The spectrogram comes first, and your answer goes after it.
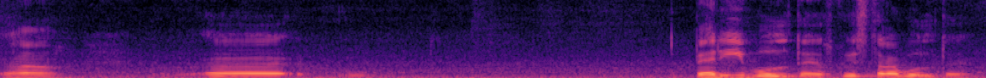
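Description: A man's voice: mid-range voice, takes it slowly, dark tone, slight background noise. A man, teaching a casual coding lesson and chatting his way through each step. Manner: chatty, explains step by step with frequent "ṭhīk hai". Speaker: programming instructor.

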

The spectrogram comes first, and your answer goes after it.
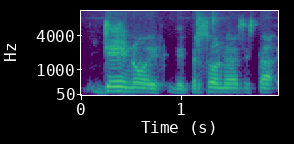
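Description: A man's voice: fairly high pitch, a little slow, highs cut off. A Peruvian man with a Peruvian Spanish accent, a guest in a casual interview, telling stories animatedly and acting out the dialogue. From Peru. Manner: animated storyteller, acts out quoted dialogue.

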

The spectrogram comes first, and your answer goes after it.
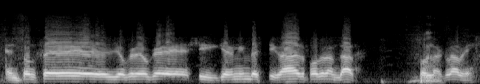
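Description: A man's voice: mid-range voice, flat delivery, unhurried. A man calling into a radio talk show over the phone, speaking with indignation and accusation. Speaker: radio caller. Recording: muffled dry phone line.

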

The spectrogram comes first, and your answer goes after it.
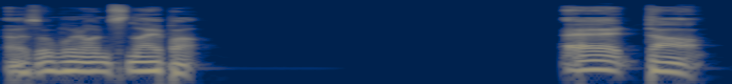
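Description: A man commenting on his own gameplay, excitable, swearing and repeating panicked exclamations. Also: low voice, measured pace, vocal fry, dry recording. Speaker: let's play gamer.

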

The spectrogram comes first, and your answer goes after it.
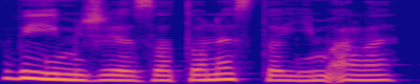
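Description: A woman's voice: fairly low pitch, mellow, close to an everyday voice. A woman reading the lines of a nervous, frightened young hotel maid with a slight Italian accent, anxious and defensive, in an audiobook. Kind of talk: audiobook character voice.

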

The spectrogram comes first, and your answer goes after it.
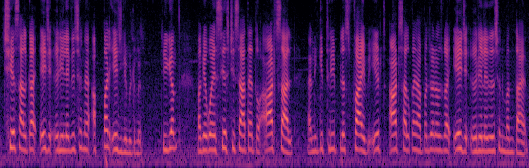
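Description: A man walking viewers through a job notice in a voice-over on a screen recording. He talks in a chatty way, keeps checking that listeners follow, and reads English passages slowly. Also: very high voice, fairly bright tone. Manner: chatty, repeats "okay" to check understanding. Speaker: online job-notice explainer.

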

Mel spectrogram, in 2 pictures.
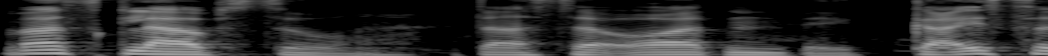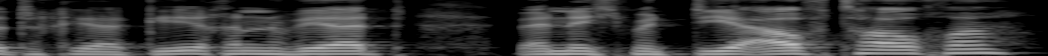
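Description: A woman's voice: rumbling low, takes it slowly, vocal fry, voice pushed down, heavily acted. A woman reading a fan story and voicing a cold, bitter young wizard who growls curt, scornful replies. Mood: angry, scornful.

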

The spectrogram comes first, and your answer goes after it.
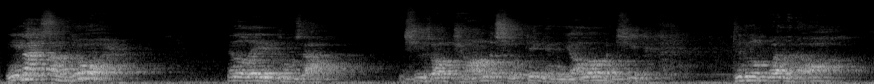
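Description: A man in his fifties, a pastor telling a story sermon in the first person, with dramatic swings in loudness. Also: a little high, lively intonation, measured pace, long pauses. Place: large church. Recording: echoey church hall from far off.

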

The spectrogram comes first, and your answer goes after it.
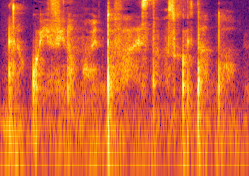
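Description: A young adult woman whispers close to the mic in an ASMR roleplay, playing a bewildered young woman magically transported to the past. She sounds hesitant and full of wonder, yet her delivery is racing, bright and forceful, lightly acted.

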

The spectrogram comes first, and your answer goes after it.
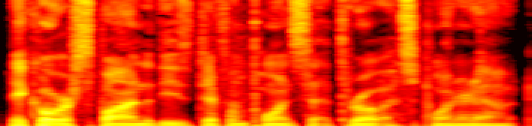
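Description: Male tutorial host, low, casual and joking, dry close-miked sound. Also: steady tone, fast talker, darkish tone, dry recording. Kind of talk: screen-recorded software tutorial.

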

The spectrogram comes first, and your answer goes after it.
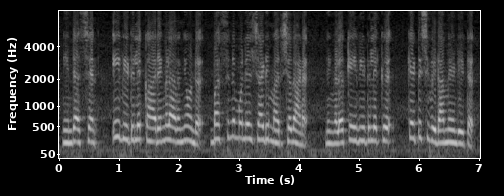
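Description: A woman voicing a scornful, sharp-tongued middle-aged mother-in-law who taunts and accuses. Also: on the high side, fairly even intonation, brisk, lightly acted, rough recording.

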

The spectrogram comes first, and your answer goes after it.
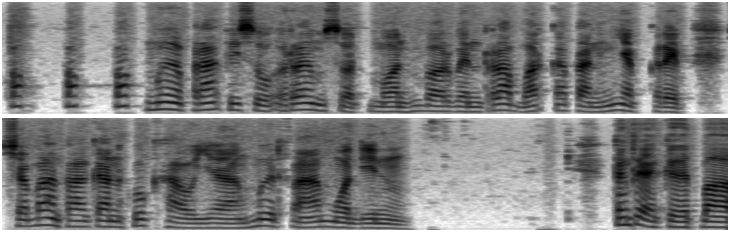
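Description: A man reading a fantasy novel aloud as an audiobook narrator, in an even, unhurried storytelling manner. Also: fairly high pitch, lo-fi sound, a little hiss or hum.

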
